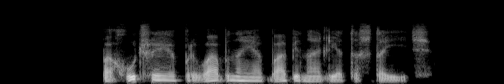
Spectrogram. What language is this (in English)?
Belarusian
